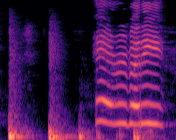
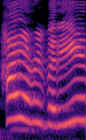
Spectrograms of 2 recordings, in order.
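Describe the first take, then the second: First: It is said with medium energy. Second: It is said with high energy.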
